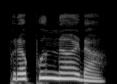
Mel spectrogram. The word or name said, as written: ಪ್ರಪುನ್ನಾಡ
